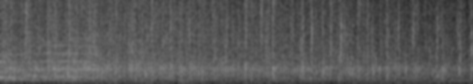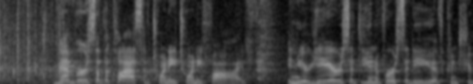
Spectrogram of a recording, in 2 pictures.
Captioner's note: applause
